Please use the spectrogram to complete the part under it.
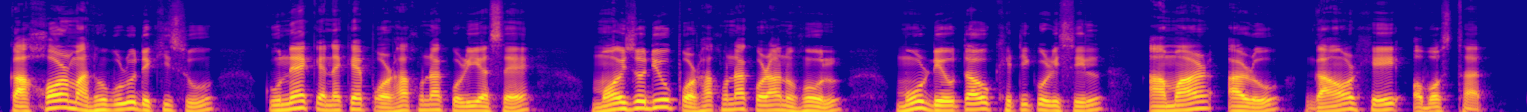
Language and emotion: Assamese, neutral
